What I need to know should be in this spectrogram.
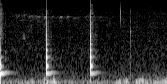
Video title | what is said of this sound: How to Blow a Shofar | A little trick to know where your pitch is by tapping your hand on the shofar, and you can hear that note sound.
